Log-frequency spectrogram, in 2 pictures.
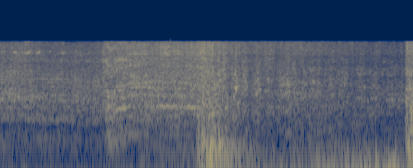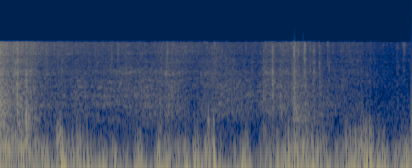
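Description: Traxxas X-Maxx electric RC monster truck running over a dirt jump track. Its motor and drivetrain give a whine under throttle over the scrabble of its tyres on dirt, with sudden thumps, the loudest about two and a half seconds in and another around five seconds, among low rumbles.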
